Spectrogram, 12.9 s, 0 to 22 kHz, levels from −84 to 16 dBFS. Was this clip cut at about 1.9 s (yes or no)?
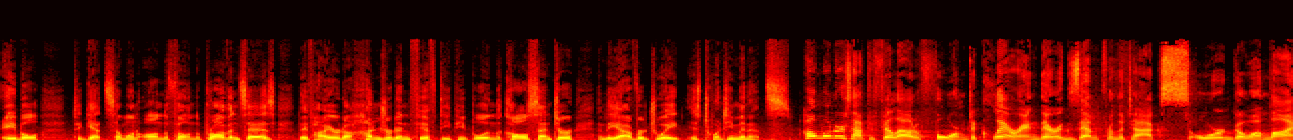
no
